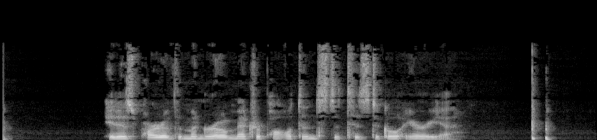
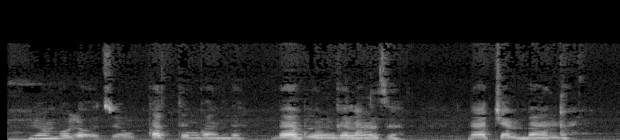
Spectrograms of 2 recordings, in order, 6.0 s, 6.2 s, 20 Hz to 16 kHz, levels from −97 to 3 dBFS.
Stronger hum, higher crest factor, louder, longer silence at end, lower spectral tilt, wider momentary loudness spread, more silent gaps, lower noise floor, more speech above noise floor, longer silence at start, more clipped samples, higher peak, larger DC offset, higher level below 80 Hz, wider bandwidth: neither; about the same, 18 dB vs 20 dB; first, -19 LUFS vs -24 LUFS; about the same, 0.45 s vs 0.45 s; second, -4.5 dB/octave vs -6 dB/octave; second, 9 LU vs 14 LU; neither; first, -74 dBFS vs -55 dBFS; first, 56 dB vs 32 dB; about the same, 0.05 s vs 0.1 s; neither; first, -2 dBFS vs -6 dBFS; neither; about the same, -52 dBFS vs -56 dBFS; about the same, 11.5 kHz vs 11.5 kHz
